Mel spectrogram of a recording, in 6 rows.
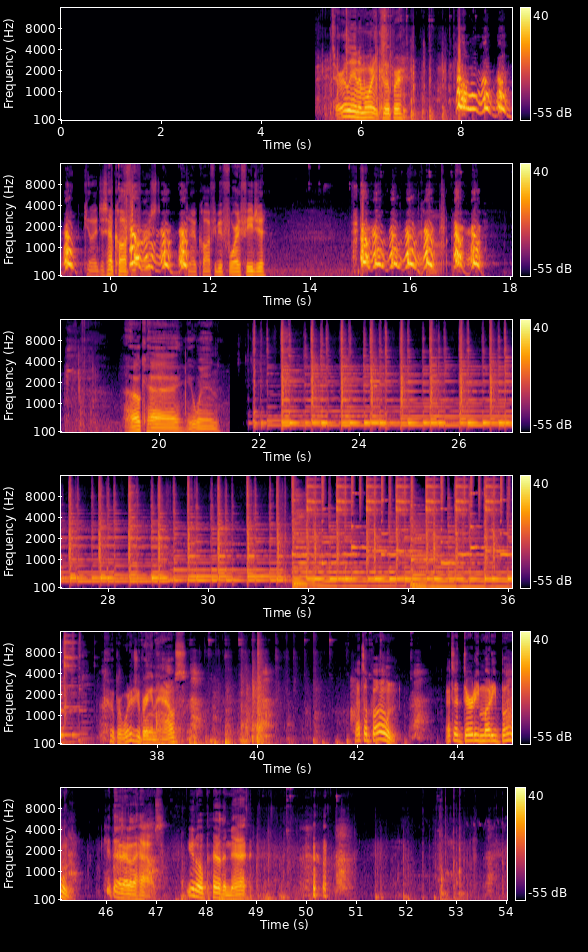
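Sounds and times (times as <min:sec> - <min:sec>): dog knocking and scraping wood: 0:05.4 - 0:09.3, 0:52.6 - 0:53.4
dog baying: 0:07.5 - 0:09.4, 0:10.3 - 0:11.6, 0:14.8 - 0:17.6.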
